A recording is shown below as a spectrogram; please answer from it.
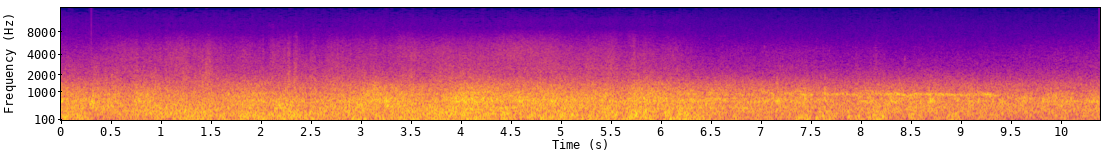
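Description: Strong wind buffeting the camera's microphone on an exposed summit: a loud, steady rumble with no let-up. A faint thin whistle joins it in the last few seconds.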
